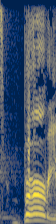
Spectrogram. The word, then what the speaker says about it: bury: The word is bury. You bury the dead. You don't bury them. Like, it's not B-A-R-R-Y, like the name. It's bury. There's a U.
